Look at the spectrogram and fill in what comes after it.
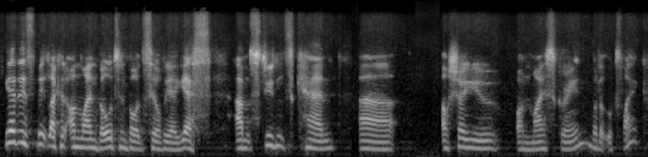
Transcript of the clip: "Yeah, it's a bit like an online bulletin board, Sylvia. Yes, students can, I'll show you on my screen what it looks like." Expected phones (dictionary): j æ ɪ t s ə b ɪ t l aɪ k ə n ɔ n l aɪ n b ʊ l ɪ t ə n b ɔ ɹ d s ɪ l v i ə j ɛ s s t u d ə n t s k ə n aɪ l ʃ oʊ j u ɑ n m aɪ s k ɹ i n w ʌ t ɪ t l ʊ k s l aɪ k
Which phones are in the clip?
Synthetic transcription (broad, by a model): j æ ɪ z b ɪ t l aɪ k ə n ɔ n l aɪ n b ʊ l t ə n b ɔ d s ɪ l v i ə j ɛ s s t u d n t s k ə n aɪ l ʃ oʊ j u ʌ n m aɪ s k ɹ i n w ʌ t ɪ t l ʊ k s l aɪ k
